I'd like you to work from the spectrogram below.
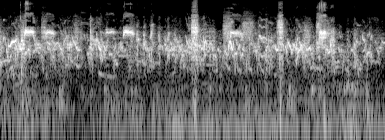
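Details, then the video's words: A male budgie sings its mating sound, bright chirping warble with repeated short high whistles and quick tweets over a steady twitter. "Budgie male singing budgies mating sound"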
